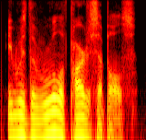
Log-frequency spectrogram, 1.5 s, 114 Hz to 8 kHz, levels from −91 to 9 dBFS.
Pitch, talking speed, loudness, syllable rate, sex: 100 Hz, 245 wpm, -16 LUFS, 7.1 syllables/s, male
